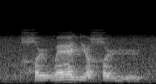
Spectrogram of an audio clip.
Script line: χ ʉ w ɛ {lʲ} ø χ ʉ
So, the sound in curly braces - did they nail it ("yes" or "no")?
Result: yes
